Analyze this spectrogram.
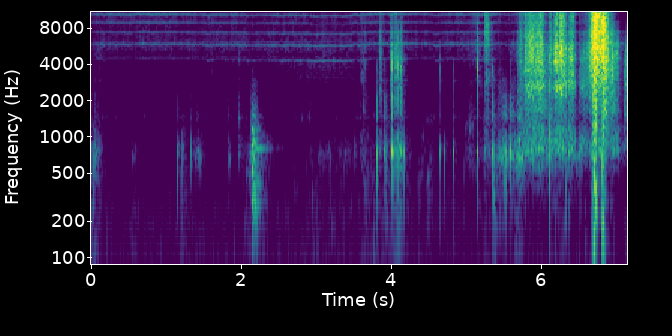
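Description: Handling noise from a hand-held phone camera: scattered light knocks and scrapes, then a rustling scrape about five seconds in that grows to its loudest just before the end as the phone is moved.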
